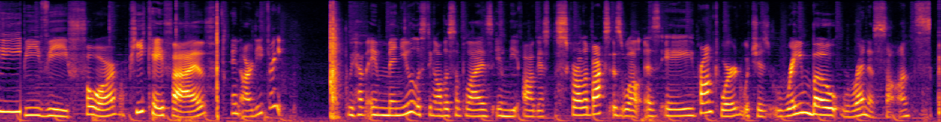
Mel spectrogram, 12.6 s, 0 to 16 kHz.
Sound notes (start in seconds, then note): 4.4 smack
